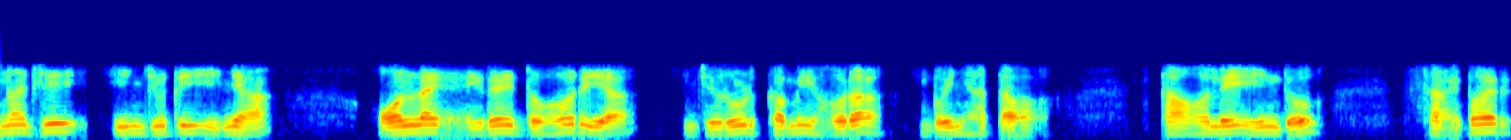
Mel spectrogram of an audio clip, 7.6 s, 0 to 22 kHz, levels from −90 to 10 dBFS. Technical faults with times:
0.00-7.56 G.729 codec
0.37-0.43 VoIP packet loss concealed by the speech codec
2.18-2.42 VoIP packet loss concealed by the speech codec
5.07-5.24 VoIP packet loss concealed by the speech codec
7.19-7.34 VoIP packet loss concealed by the speech codec

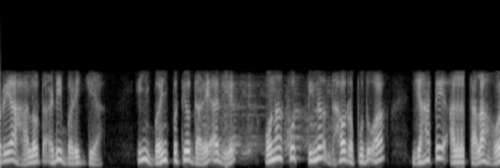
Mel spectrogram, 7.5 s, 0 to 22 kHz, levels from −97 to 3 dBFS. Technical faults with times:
3.00-5.17 feedback echo between two devices
3.38-3.42 packet loss with last packet repeated
6.84-6.96 packet loss with last packet repeated

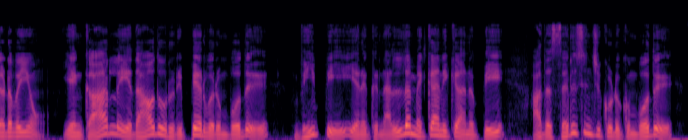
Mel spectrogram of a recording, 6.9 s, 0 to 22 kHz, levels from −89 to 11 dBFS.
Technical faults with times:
none

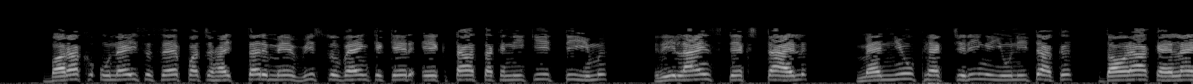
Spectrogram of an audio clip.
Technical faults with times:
0.00-11.94 MP3 compression
7.45-7.68 pre-echo

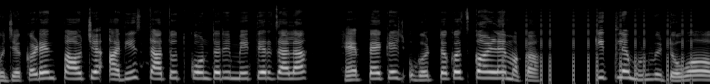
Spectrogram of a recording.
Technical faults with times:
5.02-6.92 GSM signalling bursts

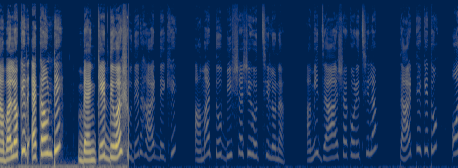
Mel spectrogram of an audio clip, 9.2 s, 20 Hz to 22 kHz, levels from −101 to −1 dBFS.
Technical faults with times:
2.57-9.17 one channel inverted

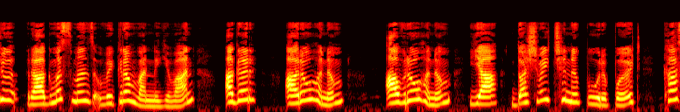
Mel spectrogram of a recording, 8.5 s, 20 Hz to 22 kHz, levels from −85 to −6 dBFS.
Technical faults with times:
0.00-8.50 Vorbis compression

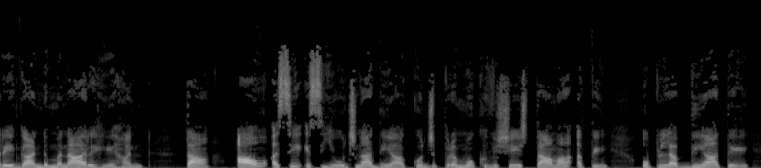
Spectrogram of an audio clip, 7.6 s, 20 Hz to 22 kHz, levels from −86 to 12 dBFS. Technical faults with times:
0.00-7.62 MP3 compression

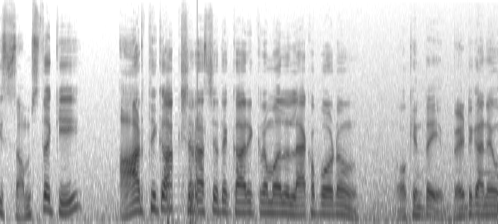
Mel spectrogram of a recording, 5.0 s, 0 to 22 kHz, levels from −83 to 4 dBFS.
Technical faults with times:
1.68-1.98 robotic sound from repeated short buffers

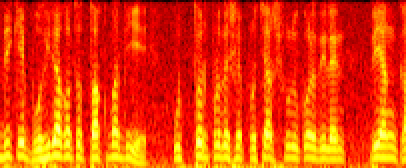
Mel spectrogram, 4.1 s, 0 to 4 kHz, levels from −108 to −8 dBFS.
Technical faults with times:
none

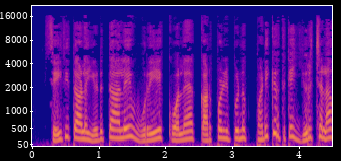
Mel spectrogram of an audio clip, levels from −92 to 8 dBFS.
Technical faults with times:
0.00-4.50 generation loss

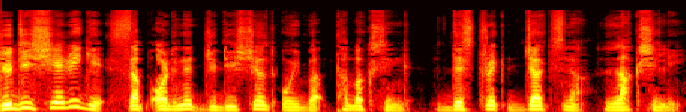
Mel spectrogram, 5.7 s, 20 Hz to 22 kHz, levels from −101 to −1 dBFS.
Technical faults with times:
0.00-5.72 HE-AAC compression
3.05 pre-echo

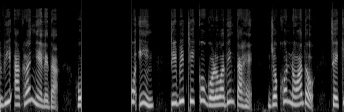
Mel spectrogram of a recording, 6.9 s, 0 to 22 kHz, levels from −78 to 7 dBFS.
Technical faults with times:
1.13-1.24 short concealed packet loss
1.61-2.62 audio dropout to silence

